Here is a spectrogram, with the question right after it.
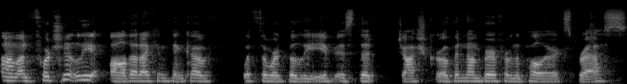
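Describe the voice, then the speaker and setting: A man talks at a fairly quick pace in an ordinary speaking voice. His pitch is fairly high and his intonation fairly even. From Pennsylvania. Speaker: quiz contestant. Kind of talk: casual chat. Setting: remote call.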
